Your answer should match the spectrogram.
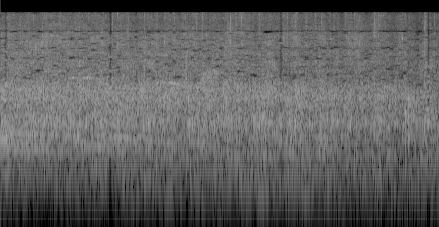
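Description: A large audience applauding: steady, dense clapping that eases slightly near the end.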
